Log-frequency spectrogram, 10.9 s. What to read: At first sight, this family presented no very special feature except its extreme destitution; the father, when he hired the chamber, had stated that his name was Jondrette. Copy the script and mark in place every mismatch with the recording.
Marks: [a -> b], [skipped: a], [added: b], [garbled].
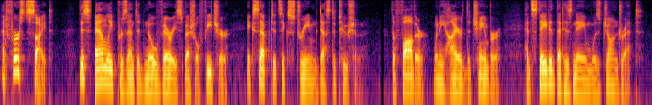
At first sight, this family presented no very special feature except its extreme destitution; the father, when he hired the chamber, had stated that his name was Jondrette.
